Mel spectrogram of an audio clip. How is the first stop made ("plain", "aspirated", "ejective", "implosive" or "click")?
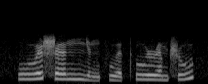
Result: aspirated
